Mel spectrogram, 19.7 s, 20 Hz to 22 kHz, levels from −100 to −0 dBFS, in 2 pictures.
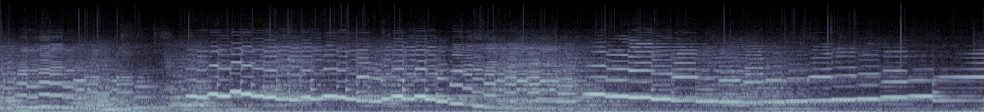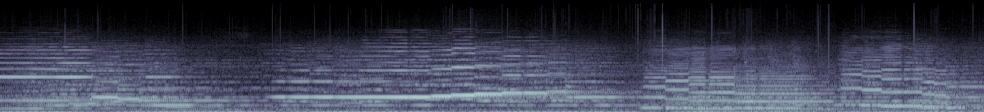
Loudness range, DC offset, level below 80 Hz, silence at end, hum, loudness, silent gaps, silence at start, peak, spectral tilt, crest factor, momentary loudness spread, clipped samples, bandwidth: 5 LU; under 0.1%; -50 dBFS; 0 s; none; -33 LUFS; none; 0 s; -18 dBFS; -7 dB/octave; 14 dB; 10 LU; under 0.1%; 9.2 kHz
